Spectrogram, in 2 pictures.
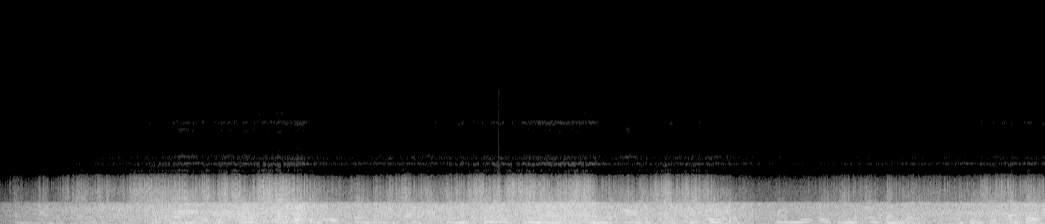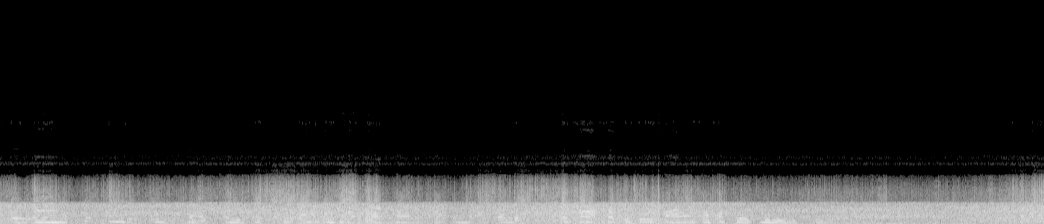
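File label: German AM; 6150,0; Radio Europe 24; Datteln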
